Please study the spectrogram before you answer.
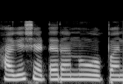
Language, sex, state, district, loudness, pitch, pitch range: Kannada, female, Karnataka, Bidar, -14 LUFS, 230 Hz, 220-230 Hz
